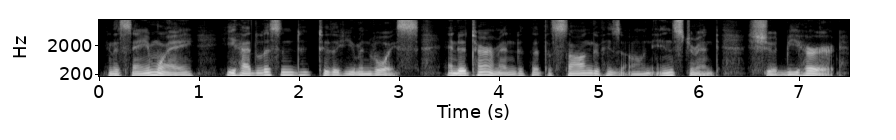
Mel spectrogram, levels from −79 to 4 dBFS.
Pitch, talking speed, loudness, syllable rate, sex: 110 Hz, 185 wpm, -17 LUFS, 4.8 syllables/s, male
